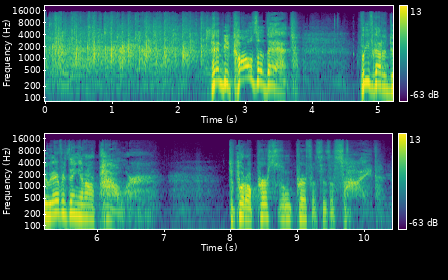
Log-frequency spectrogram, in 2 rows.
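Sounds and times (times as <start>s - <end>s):
audience in a church applauding: 0.0s - 3.0s
speech: 2.5s - 3.8s, 4.7s - 6.6s, 8.0s - 10.2s.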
